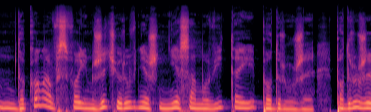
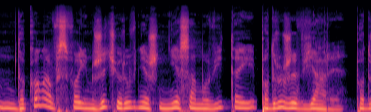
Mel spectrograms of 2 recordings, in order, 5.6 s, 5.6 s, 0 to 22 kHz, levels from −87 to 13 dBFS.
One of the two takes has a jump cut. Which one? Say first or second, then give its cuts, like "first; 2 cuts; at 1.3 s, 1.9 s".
second; 1 cut; at 3.8 s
